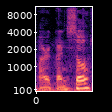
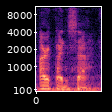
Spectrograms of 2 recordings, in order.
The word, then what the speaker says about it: Arkansas: sa proper pronunciation ng Arkanso. Kasi lagi po akong Arkanso ng Arkanso pero according to them is Arcansa.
